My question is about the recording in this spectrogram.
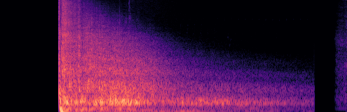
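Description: A single sudden boom, an edited-in transition sound effect, that dies away over about three seconds, its high end fading first.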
